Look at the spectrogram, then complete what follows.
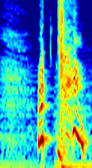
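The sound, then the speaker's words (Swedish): A single sneeze: a sharp intake burst followed by a loud, breathy explosive release, heard alone against a quiet background. “Prosit!”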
